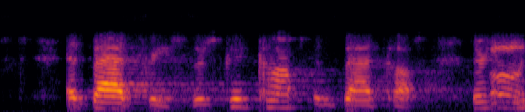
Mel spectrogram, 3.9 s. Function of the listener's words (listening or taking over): listening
